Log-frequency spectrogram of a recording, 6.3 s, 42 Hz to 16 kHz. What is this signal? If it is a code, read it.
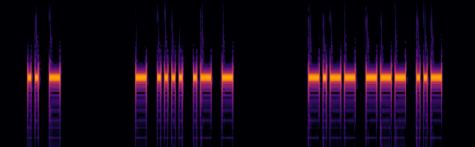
Morse code, heard as a keyed tone, about 25 wpm, 700 Hz. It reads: IT THAT YOU
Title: 3x Word-Spacing - Sentences from Top 300 Words - 25wpm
